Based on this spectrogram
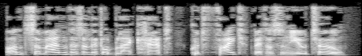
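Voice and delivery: high, loud taunting villain; Wolfgang. Acted. Werewolf taunting the man up the tree, high mocking call. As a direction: call out mockingly to cornered prey.

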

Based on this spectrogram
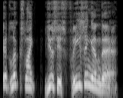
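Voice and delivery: a rustic Scot at the door; Scottish-ish stranger. A narrator's reading.

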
